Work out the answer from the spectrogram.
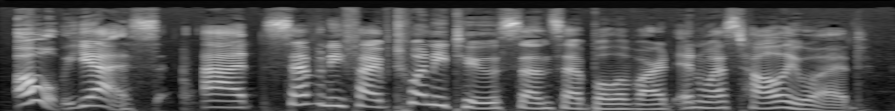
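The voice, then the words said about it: Mock radio announcer voice. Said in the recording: “I like my announcer voice ... I do love a good announcer voice”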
